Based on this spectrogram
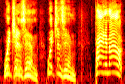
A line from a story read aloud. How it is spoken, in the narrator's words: Everybody went shouting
